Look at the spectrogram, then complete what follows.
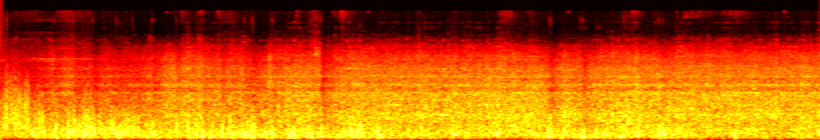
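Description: Passenger train running along the track, heard from the open doorway of a moving coach: a steady loud rumble of wheels on rails and rushing air, with a few faint clacks from the track.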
